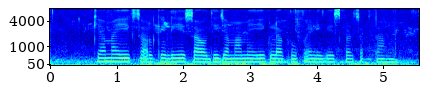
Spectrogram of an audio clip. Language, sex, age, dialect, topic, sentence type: Hindi, female, 25-30, Awadhi Bundeli, banking, question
